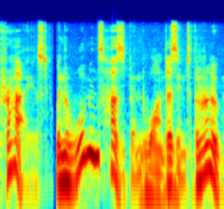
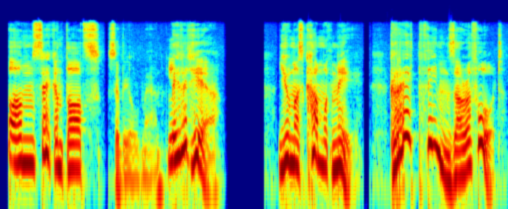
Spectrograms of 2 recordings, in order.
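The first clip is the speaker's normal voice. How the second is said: put-on decisive old man; 11 semitones higher, 5 dB louder than usual. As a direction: announce it firmly.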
